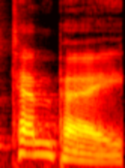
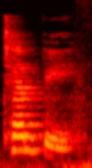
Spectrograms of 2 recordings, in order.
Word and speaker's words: Tempe: anything to go by i suspect that that e on the end of the word renders the pronunciation something like tempe instead of my initial belief which was tempeh and before i attempt to talk myself out of this let's lock it in i hate that phrase tempi but hold on because wikipedia says that the stress is on the second syllable which isn't true because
